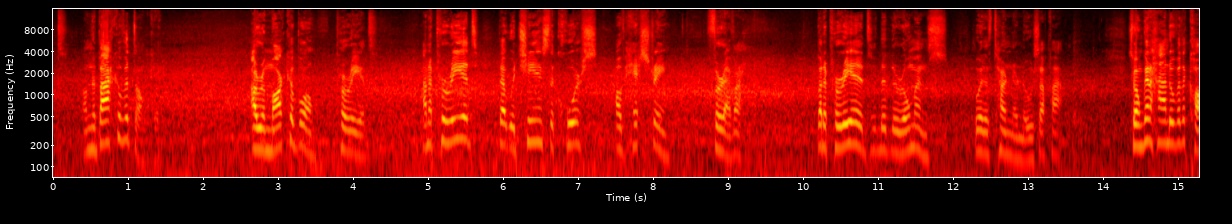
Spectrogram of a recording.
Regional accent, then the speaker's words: Northern Ireland, United Kingdom; our identity as Northern Irish people.

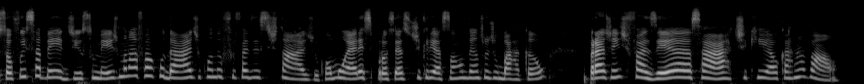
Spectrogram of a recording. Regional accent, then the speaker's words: Rio de Janeiro, Brazil; Eu fui criada, eu, nasci no Rio, mas fui criada na Ilha do Governador, que é no Rio

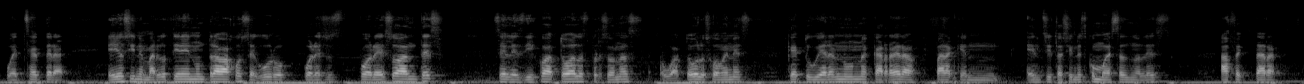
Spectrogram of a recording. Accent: Mexico; como muchos mexicanos

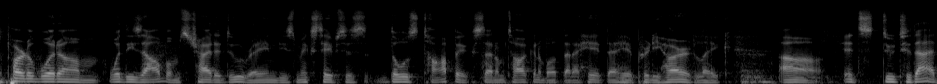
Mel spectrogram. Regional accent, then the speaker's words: Canada; also born or lived in Nicaragua; here in Canada, as a Canadian Latino

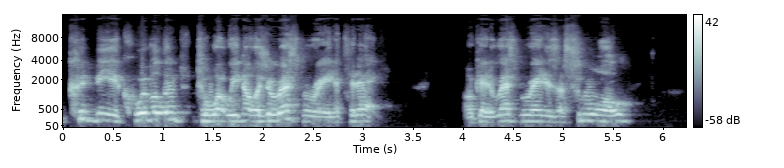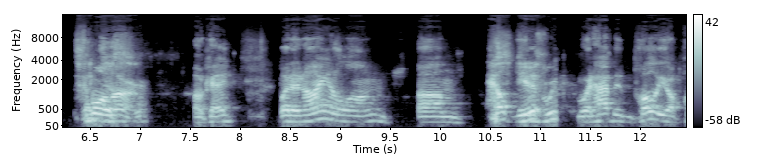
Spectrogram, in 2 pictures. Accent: New York City, New York, United States; I was born and raised in a tenement building in East Harlem

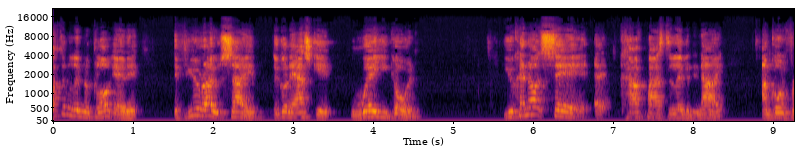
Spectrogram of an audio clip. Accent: Scotland, United Kingdom

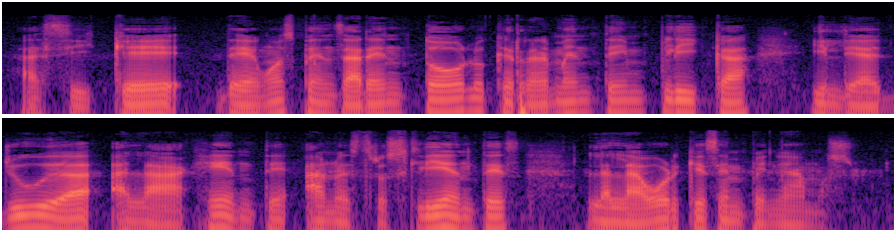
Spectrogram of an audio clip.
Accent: Valle del Cauca, Colombia; soy policista vallecaucano

